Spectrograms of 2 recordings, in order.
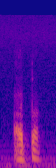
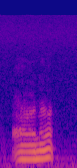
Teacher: esas esas dos consonantes a la n esa y la t Serían dos consonantes agudas pero se diferenciarían que una es interrupta ata hay un corte y la otra es continua Ana y no hay corte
